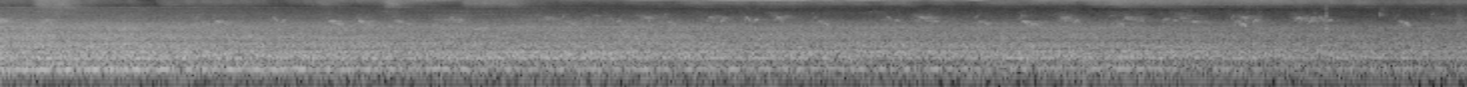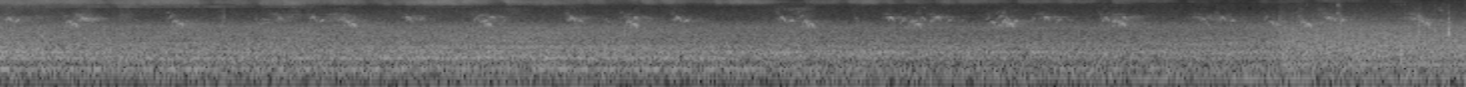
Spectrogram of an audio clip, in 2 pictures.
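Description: NJ Transit commuter train moving away, its locomotive's steady low hum fading gradually.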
